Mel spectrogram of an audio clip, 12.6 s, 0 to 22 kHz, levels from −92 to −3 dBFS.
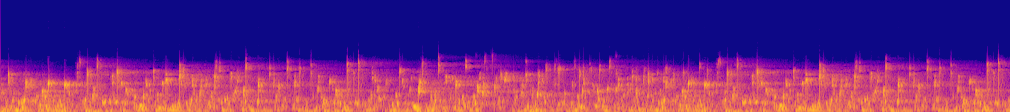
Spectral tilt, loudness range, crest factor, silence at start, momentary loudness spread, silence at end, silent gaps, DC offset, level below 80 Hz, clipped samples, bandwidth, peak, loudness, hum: -12 dB/octave; 2 LU; 18 dB; 0 s; 5 LU; 0 s; none; under 0.1%; -30 dBFS; under 0.1%; 3.6 kHz; -6 dBFS; -25 LUFS; none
